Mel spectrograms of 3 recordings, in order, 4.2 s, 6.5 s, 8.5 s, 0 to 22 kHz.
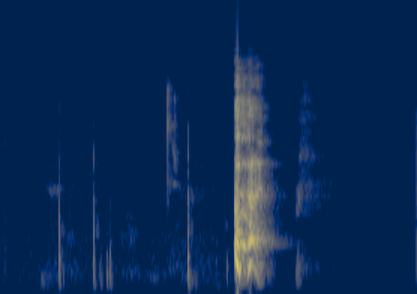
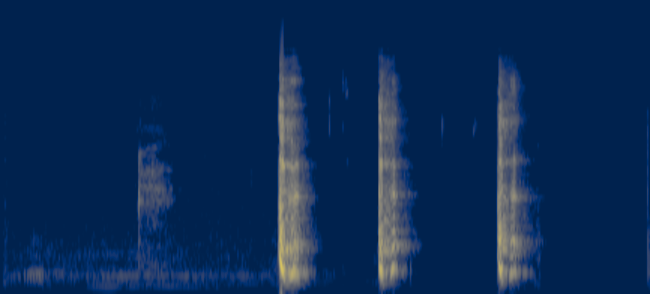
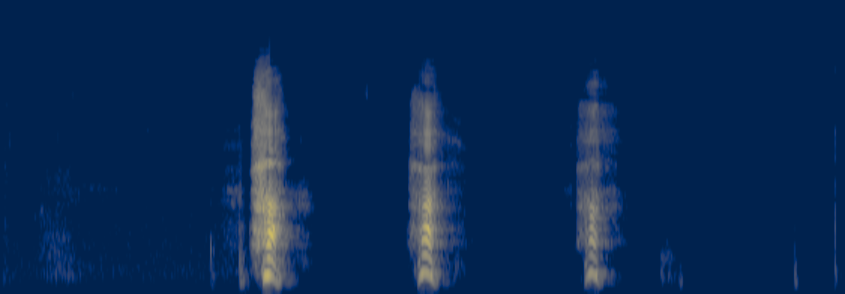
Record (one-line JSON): {"cough_length": "4.2 s", "cough_amplitude": 32767, "cough_signal_mean_std_ratio": 0.18, "three_cough_length": "6.5 s", "three_cough_amplitude": 32515, "three_cough_signal_mean_std_ratio": 0.19, "exhalation_length": "8.5 s", "exhalation_amplitude": 29043, "exhalation_signal_mean_std_ratio": 0.17, "survey_phase": "beta (2021-08-13 to 2022-03-07)", "age": "45-64", "gender": "Male", "wearing_mask": "No", "symptom_none": true, "symptom_onset": "5 days", "smoker_status": "Ex-smoker", "respiratory_condition_asthma": false, "respiratory_condition_other": false, "recruitment_source": "REACT", "submission_delay": "1 day", "covid_test_result": "Negative", "covid_test_method": "RT-qPCR", "influenza_a_test_result": "Negative", "influenza_b_test_result": "Negative"}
